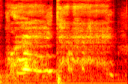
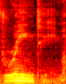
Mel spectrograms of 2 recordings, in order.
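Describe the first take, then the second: First: Very high yelled "Green team!"; high pitched retold scream; screamed team call. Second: Said in the usual way. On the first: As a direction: call out the team name while running across the map. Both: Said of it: "'Cause I ran and screamed".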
